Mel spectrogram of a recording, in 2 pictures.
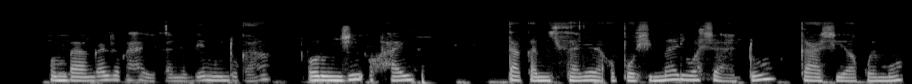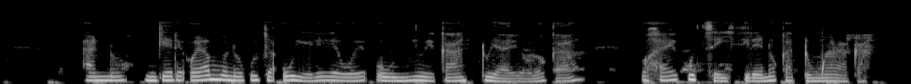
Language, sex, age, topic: Oshiwambo, female, 18-24, finance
